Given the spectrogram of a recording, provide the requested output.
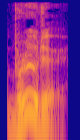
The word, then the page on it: brooder: British English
